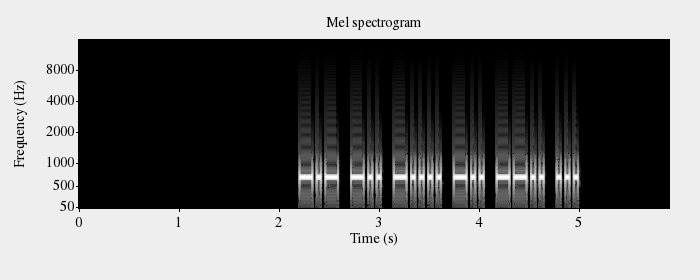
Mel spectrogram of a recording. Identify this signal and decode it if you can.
Morse code, heard as a keyed tone, about 27 wpm, 700 Hz. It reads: KD6DZS
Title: USA Call Signs - 6 Characters - 28wpm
